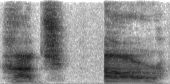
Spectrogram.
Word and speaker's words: Hadjar: It is, of course, Isaac Hadjar. There we go. It's Isaac Hadjar, of course.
